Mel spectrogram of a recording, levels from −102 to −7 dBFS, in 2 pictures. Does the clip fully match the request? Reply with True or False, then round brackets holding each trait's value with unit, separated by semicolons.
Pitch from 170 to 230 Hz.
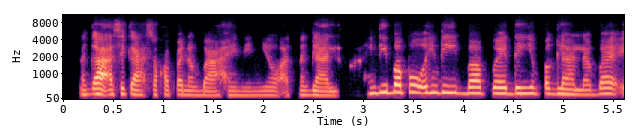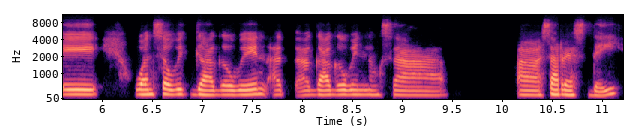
True (190 Hz)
